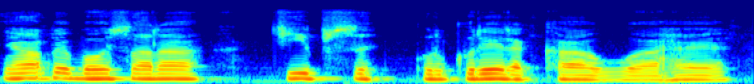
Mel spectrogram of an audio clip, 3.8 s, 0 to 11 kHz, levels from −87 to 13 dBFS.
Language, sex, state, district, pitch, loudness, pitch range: Hindi, male, Jharkhand, Ranchi, 150 Hz, -15 LUFS, 130-150 Hz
